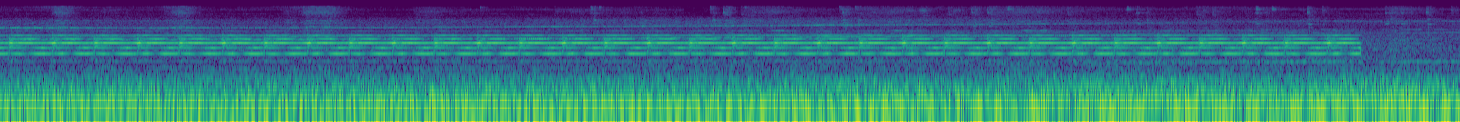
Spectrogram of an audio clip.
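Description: A level crossing bell rings rapidly and steadily, then stops.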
